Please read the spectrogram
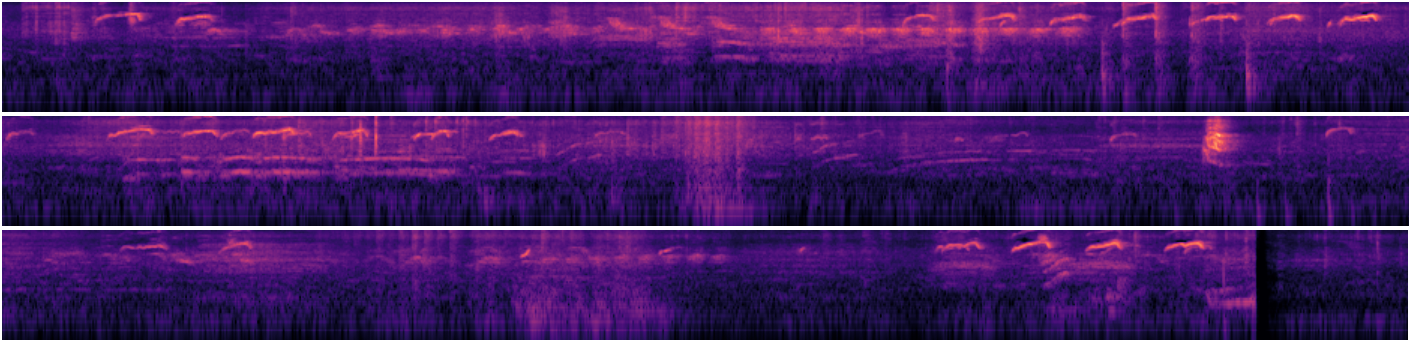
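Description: Pigeon squabs peeping: long runs of short, high, squeaky chirps, several a second, with a few lower squeaky calls in the middle. A single sharp click sounds about thirteen seconds in.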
